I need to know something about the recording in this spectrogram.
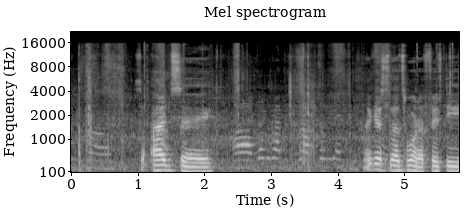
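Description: A card slides into a plastic sleeve with a soft rustle.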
